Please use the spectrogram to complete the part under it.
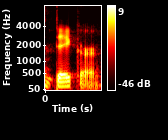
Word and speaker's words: Dacre: Is that how you pronounce that? Dacre? – I think it's Dacre, yeah.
